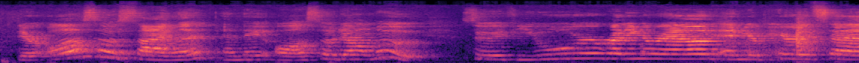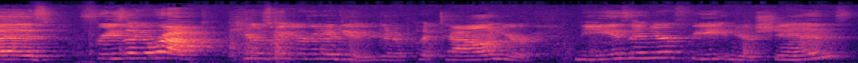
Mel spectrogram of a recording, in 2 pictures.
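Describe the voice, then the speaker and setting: Woman yoga instructor for kids, bright high voice, recorded from a distance in an echoing room. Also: a little hiss or hum. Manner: upbeat, instructive, talks to children. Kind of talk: guided kids yoga class.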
